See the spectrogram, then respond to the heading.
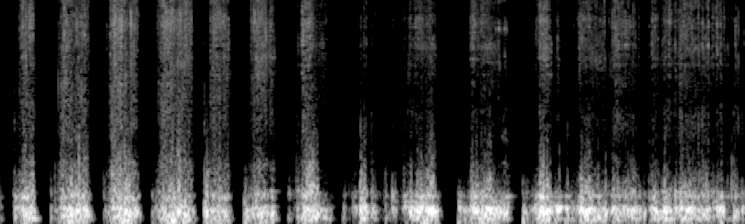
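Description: A gloved hand rubs and scratches a black metal mesh microphone grille, a hollow dome, with a small yellow spiky rubber ball in quick strokes. The result is loud, scratchy scraping bursts with a heavy low rumble, separated by short silences at first and then merging into continuous rubbing.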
